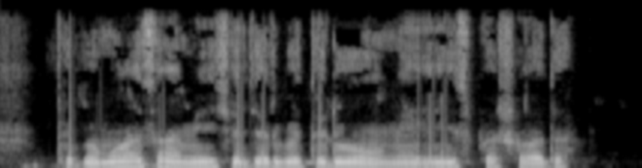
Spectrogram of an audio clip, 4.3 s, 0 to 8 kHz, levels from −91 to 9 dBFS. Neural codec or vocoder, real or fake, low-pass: none; real; 7.2 kHz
